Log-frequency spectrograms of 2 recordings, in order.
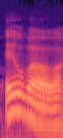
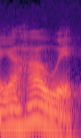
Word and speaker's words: ヤハウエ: はい、ですから、まあ、一応エホバは我が牧者なりと書いてありますけど、これは正確にはヤハウエという名前はヤハウエということですね。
